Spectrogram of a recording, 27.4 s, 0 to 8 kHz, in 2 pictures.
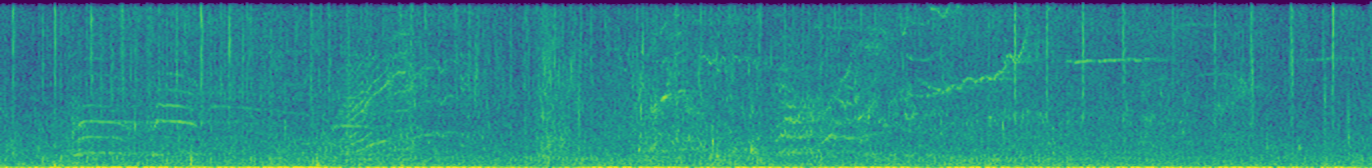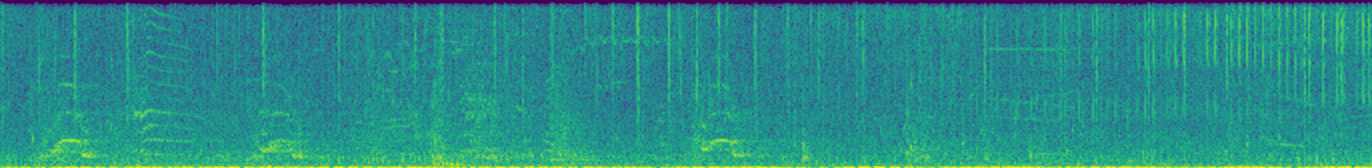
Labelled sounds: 0.6	3.9	killer whale, southern Alaska resident, 0.41 to 5.9 kHz
7.7	8.7	killer whale, southern Alaska resident, 0.46 to 5.5 kHz
14.1	14.6	killer whale, southern Alaska resident, 0.37 to 5.6 kHz
15.0	15.8	killer whale, southern Alaska resident, 0.97 to 8.0 kHz
16.2	16.8	killer whale, southern Alaska resident, 0.37 to 4.1 kHz
20.6	21.2	killer whale, southern Alaska resident, 0.37 to 4.2 kHz
23.5	24.7	killer whale, southern Alaska resident, 1.8 to 5.9 kHz
26.4	27.2	killer whale, southern Alaska resident, 0.87 to 6.3 kHz

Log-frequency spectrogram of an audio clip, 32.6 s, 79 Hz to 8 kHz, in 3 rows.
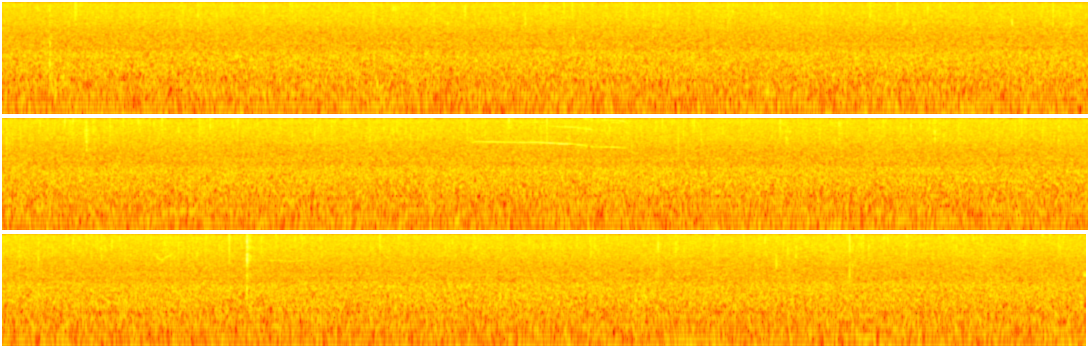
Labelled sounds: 15.6	17.2	killer whale, Bigg's (transient), 2.2 to 8.0 kHz
24.4	24.8	killer whale, Bigg's (transient), 2.5 to 2.7 kHz

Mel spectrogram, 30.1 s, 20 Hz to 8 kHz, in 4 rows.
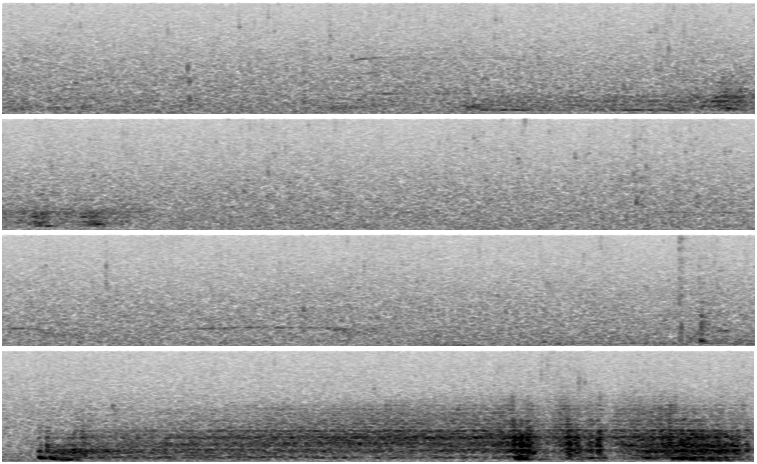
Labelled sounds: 3.5	4.0	killer whale, Bigg's (transient), AT1 transient, 0.40 to 1.8 kHz

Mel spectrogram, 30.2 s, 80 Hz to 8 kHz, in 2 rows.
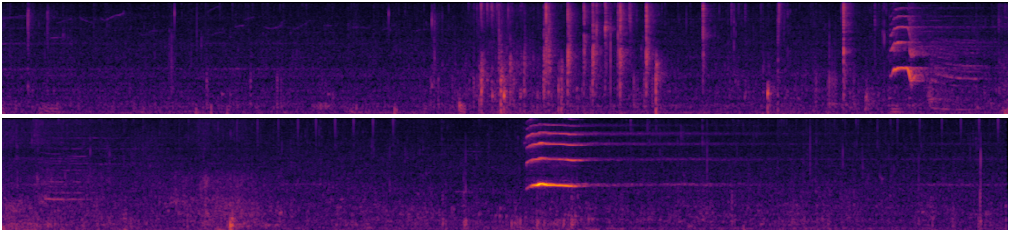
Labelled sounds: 13.2	15.0	killer whale, southern resident, 0 to 8.0 kHz
15.5	16.6	killer whale, southern resident, call S04, 0 to 4.1 kHz
22.8	24.6	killer whale, southern resident, call S16, 0.58 to 8.0 kHz

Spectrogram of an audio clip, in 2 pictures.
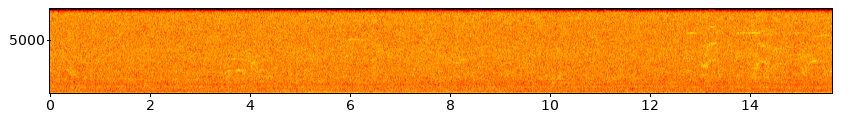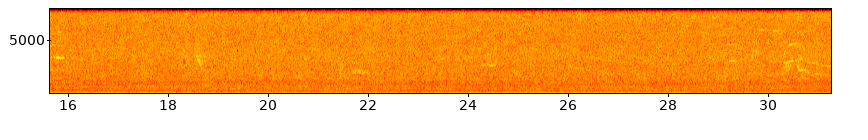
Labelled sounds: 3.7	3.9	killer whale, northern resident, G clan, GI subclan, call N23i, 2.0 to 2.3 kHz
6.1	6.3	killer whale, northern resident, G clan, GI subclan, call N23i, 5.0 to 5.1 kHz
13.1	14.7	killer whale, northern resident, G clan, GI subclan, call N23i, 3.9 to 5.8 kHz
15.7	16.0	killer whale, northern resident, G clan, GI subclan, call N23i, 3.3 to 3.5 kHz
21.7	22.0	killer whale, northern resident, 1.9 to 2.3 kHz
29.7	30.7	killer whale, northern resident, G clan, GI subclan, call N23i, 2.8 to 6.1 kHz
30.6	31.2	killer whale, northern resident, G clan, 1.7 to 2.3 kHz

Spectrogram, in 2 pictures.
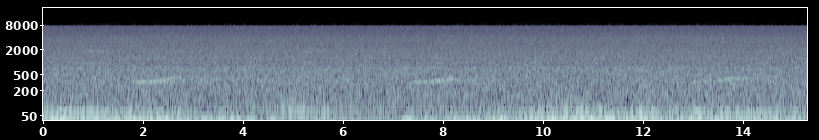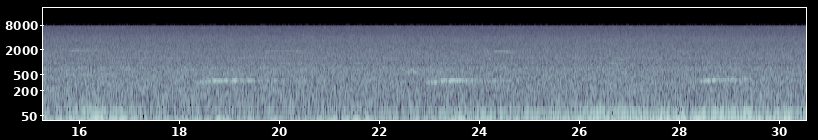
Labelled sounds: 15.8	16.2	humpback whale, 1.8 to 2.0 kHz
25.3	25.7	humpback whale, 1.7 to 1.9 kHz

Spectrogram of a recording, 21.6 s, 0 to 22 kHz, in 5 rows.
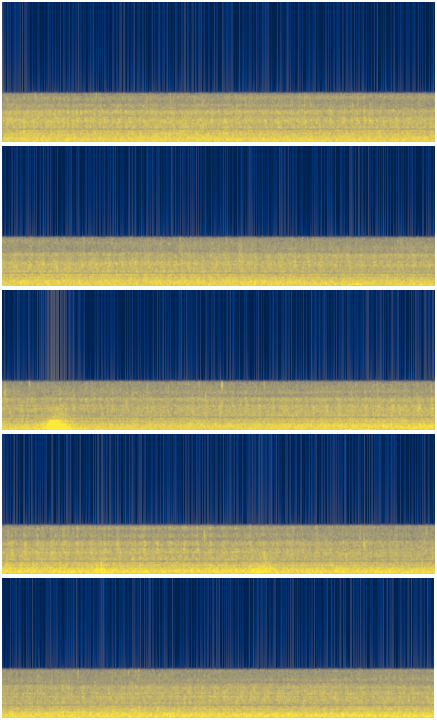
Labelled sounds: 9.0	9.3	croaking sound likely from a nearby submerged object, 0.81 to 1.0 kHz

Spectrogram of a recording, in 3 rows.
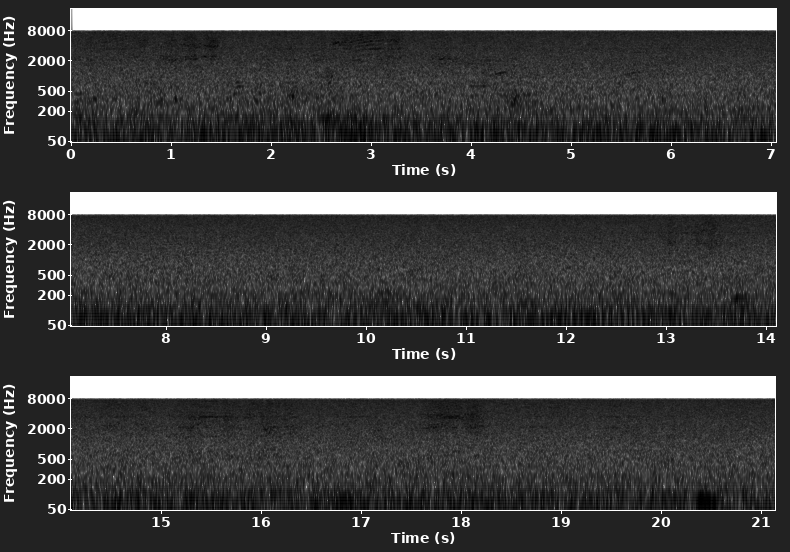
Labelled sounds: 2.9	3.2	Pacific white-sided dolphin, 3.3 to 5.1 kHz

